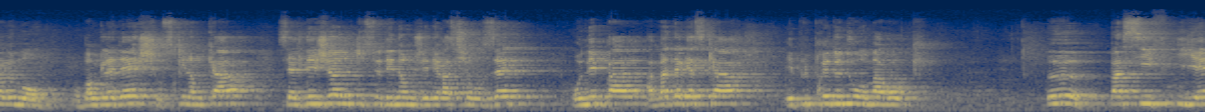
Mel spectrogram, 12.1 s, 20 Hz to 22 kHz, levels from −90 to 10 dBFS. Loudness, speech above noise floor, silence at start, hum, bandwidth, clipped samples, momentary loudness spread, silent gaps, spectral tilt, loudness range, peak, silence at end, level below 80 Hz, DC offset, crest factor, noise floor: -14 LUFS; 27 dB; 0 s; none; 13 kHz; under 0.1%; 11 LU; none; -3 dB/octave; 3 LU; -2 dBFS; 0 s; -60 dBFS; under 0.1%; 12 dB; -41 dBFS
